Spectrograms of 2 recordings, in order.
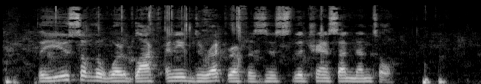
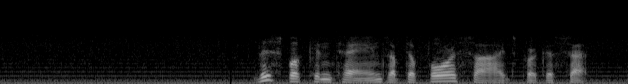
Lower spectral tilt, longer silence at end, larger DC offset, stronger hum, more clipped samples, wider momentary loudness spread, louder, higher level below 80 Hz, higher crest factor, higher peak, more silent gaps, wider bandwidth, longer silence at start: second, -4 dB/octave vs -8.5 dB/octave; first, 0.35 s vs 0 s; neither; second, none vs 60 Hz at -55 dBFS; neither; second, 12 LU vs 25 LU; first, -18 LUFS vs -32 LUFS; first, -44 dBFS vs -52 dBFS; about the same, 16 dB vs 20 dB; first, -2 dBFS vs -14 dBFS; neither; first, 17 kHz vs 8 kHz; about the same, 0.05 s vs 0 s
